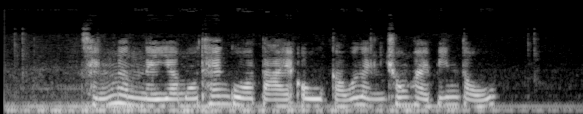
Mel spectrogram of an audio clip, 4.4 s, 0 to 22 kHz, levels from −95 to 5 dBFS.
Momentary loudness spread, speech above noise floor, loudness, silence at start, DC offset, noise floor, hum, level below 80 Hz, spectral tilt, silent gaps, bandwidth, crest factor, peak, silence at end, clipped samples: 11 LU; 24 dB; -17 LUFS; 0.05 s; under 0.1%; -41 dBFS; none; -38 dBFS; -6 dB/octave; none; 7.8 kHz; 14 dB; -2 dBFS; 0.2 s; under 0.1%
